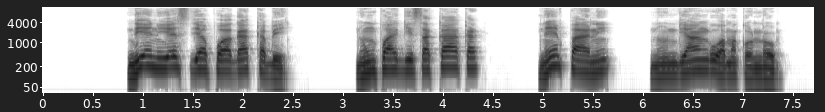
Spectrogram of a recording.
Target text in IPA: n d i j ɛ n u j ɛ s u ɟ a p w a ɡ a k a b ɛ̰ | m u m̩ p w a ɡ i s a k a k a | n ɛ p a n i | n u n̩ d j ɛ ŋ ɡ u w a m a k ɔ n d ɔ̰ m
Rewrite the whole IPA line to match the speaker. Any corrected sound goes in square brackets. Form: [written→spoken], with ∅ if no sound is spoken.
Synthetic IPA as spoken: n d i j ɛ n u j ɛ s u ɟ a p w a ɡ a k a b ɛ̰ | [m→n] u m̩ p w a ɡ i s a k a k a | n ɛ p a n i | n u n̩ d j [ɛ→a] ŋ ɡ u w a m a k ɔ n d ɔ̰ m

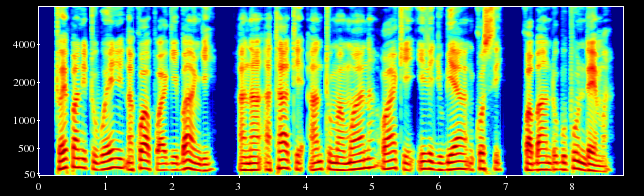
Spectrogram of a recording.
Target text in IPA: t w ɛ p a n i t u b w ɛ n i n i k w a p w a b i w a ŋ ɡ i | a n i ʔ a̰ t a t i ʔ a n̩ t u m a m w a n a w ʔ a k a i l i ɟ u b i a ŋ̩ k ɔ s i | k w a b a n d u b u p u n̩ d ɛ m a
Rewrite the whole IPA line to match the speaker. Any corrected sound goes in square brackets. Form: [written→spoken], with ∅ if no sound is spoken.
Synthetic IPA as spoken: t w ɛ p a n i t u b w ɛ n i n [i→a] k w a p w a [b→ɡ] i [w→b] a ŋ ɡ i | a n [i→a] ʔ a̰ t a t i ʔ a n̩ t u m a m w a n a w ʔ a k [a→i] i l i ɟ u b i a ŋ̩ k ɔ s i | k w a b a n d u b u p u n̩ d ɛ m a

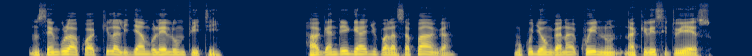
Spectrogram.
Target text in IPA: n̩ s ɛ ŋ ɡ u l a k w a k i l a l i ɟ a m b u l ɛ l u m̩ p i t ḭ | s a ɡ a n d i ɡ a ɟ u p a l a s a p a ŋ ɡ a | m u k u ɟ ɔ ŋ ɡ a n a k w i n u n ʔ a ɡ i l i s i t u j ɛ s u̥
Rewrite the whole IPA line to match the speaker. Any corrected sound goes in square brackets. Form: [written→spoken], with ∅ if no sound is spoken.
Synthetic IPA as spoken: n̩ s ɛ ŋ ɡ u l a k w a k i l a l i ɟ a m b u l ɛ l u m̩ p i t ḭ | [s→h] a ɡ a n d i ɡ a ɟ u p a l a s a p a ŋ ɡ a | m u k u ɟ ɔ ŋ ɡ a n a k w i n u n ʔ a [ɡ→k] i l i s i t u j ɛ s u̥

